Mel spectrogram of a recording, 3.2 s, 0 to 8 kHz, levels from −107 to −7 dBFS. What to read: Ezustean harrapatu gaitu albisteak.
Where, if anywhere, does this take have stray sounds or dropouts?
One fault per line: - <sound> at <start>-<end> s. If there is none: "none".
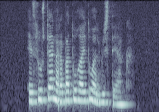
none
